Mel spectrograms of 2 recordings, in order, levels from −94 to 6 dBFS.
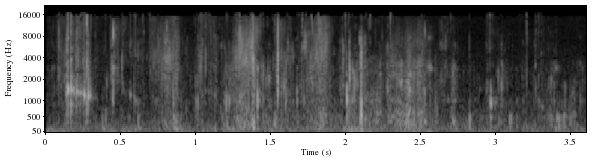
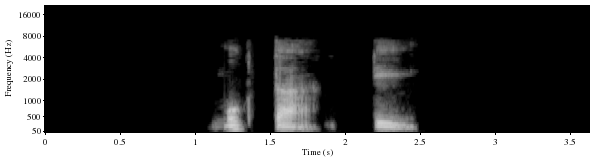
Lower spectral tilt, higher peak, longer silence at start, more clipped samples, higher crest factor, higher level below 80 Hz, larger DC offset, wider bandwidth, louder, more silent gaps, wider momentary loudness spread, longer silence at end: second, -1.5 dB/octave vs -7.5 dB/octave; second, -6 dBFS vs -2 dBFS; second, 0 s vs 1.2 s; neither; first, 34 dB vs 22 dB; about the same, -56 dBFS vs -60 dBFS; neither; first, 17 kHz vs 7.4 kHz; second, -36 LUFS vs -20 LUFS; second, none vs 1.40-1.52 s, 1.96-2.18 s; about the same, 13 LU vs 13 LU; second, 0 s vs 1.2 s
